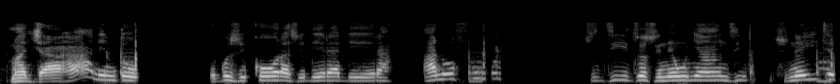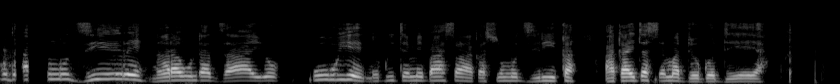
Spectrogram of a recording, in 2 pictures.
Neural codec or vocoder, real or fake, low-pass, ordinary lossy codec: vocoder, 22.05 kHz, 80 mel bands, Vocos; fake; 7.2 kHz; Opus, 64 kbps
